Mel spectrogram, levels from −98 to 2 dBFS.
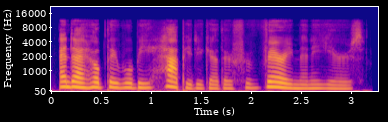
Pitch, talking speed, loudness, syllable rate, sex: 195 Hz, 220 wpm, -20 LUFS, 5.7 syllables/s, female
